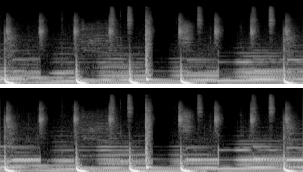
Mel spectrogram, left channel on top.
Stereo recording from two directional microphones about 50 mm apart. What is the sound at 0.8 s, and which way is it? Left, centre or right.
Music, centre.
